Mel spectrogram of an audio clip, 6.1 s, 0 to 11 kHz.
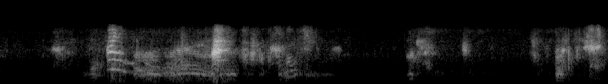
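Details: Two Siberian Husky puppies about ten weeks old playfighting at a kennel in Kaitaia, New Zealand, 1 September 2011, the usually quiet third pup attacking the fifth; a long rough growling bout, then short yips and growls after a pause.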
